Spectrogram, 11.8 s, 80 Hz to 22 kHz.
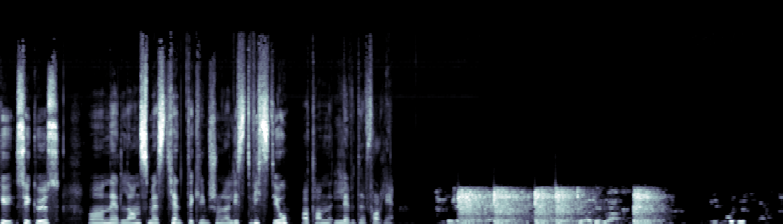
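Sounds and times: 
speech: 0:00.0 - 0:06.0
loud gunshots: 0:06.8 - 0:10.2.

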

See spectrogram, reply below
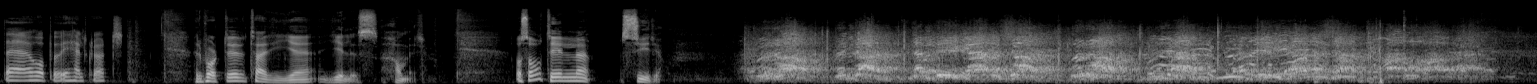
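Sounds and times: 
speech: 0:00.0 - 0:06.8
large crowd of supporters cheering and chanting at a political speech in an opera house: 0:07.4 - 0:15.3.

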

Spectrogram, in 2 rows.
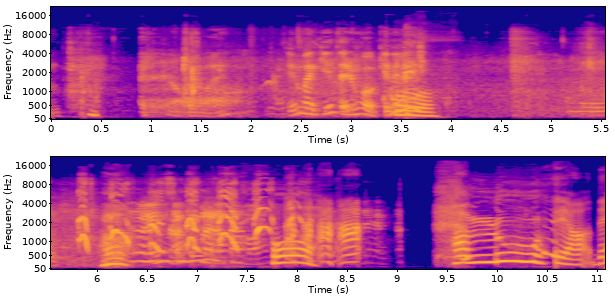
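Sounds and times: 
speech: 0:00.1 - 0:00.6, 0:02.4 - 0:04.0, 0:06.0 - 0:06.9, 0:07.7 - 0:08.7, 0:09.6 - 0:11.0
puppies whimpering: 0:05.8 - 0:08.2
laughter: 0:06.0 - 0:08.8.

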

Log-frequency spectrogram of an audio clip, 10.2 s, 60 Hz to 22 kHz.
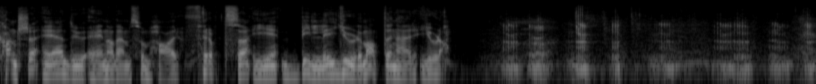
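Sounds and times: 
speech: 0:00.0 - 0:05.7, 0:06.3 - 0:07.4
pig grunting and snorting: 0:06.2 - 0:10.1.

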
